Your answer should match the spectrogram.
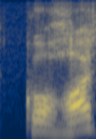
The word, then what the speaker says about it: cohort: Cohort se escreve com H, é cohort, com H, é um termo em inglês.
